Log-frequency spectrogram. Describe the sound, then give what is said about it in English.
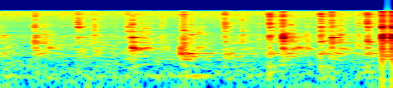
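Stirring of sloppy joe mix with ground beef in a skillet: many quick scraping and clicking strokes over a soft, steady sizzle, with no talking. “back here at the skillet and stirring.”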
